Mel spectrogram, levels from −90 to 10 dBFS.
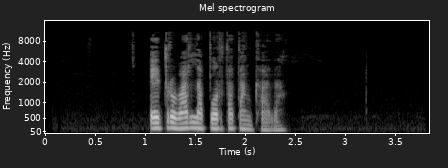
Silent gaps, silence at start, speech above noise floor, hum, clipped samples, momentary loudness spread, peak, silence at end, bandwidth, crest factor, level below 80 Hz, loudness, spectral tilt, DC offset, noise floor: none; 1.05 s; 50 dB; none; under 0.1%; 17 LU; -6 dBFS; 1.45 s; 11 kHz; 20 dB; -72 dBFS; -23 LUFS; -6.5 dB/octave; under 0.1%; -72 dBFS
